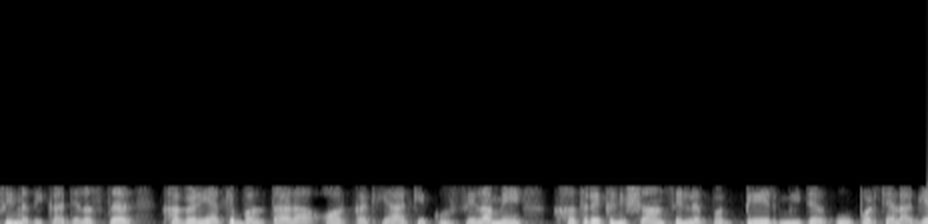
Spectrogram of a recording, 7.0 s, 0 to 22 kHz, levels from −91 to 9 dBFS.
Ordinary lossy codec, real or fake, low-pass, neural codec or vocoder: none; fake; 3.6 kHz; codec, 16 kHz, about 1 kbps, DyCAST, with the encoder's durations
